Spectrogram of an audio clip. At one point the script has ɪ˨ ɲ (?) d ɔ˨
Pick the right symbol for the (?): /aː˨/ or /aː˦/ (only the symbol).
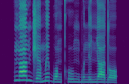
aː˨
